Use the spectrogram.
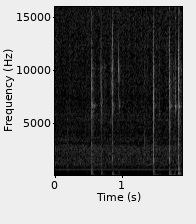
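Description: Keys tapped on a computer keyboard while filling in an on-screen form, a handful of quick, soft clicks in two short bursts, fairly close over a faint steady hum.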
